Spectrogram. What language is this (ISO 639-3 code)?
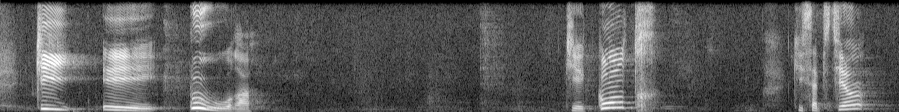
fra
